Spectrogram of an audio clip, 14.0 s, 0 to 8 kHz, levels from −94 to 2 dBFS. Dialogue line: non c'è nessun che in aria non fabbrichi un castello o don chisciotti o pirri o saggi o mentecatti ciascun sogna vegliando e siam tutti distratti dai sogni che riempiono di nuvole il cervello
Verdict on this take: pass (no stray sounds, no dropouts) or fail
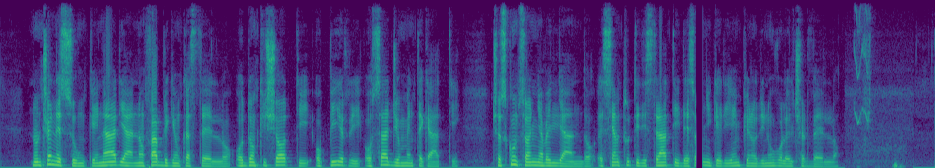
fail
